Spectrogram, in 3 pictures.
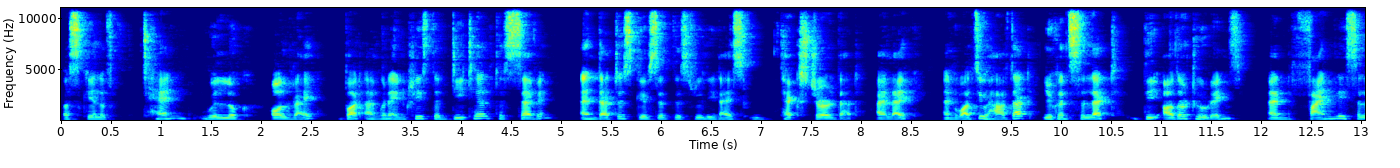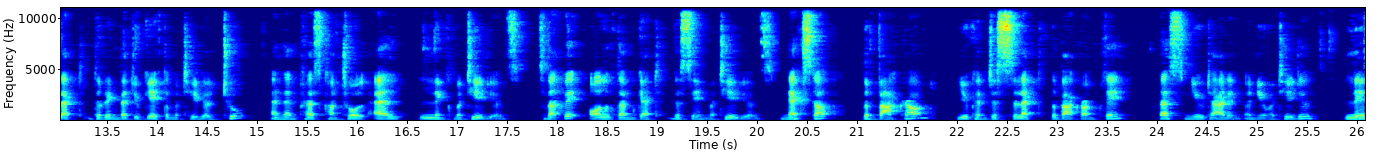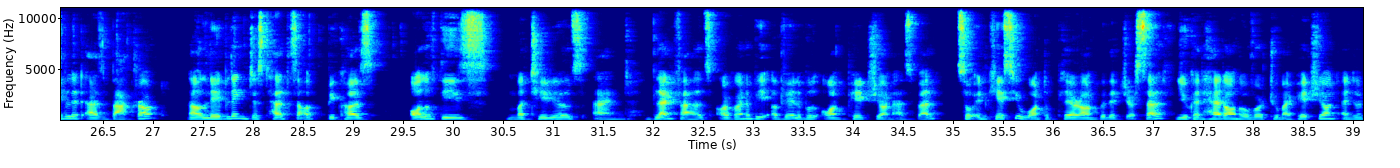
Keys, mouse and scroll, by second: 3.2-4.9 drag, 5.1 scroll down 2, 5.6 shift+middle click, 6.3-7.0 scroll up 3, 7.1-7.7 shift+middle drag, 7.7 scroll up 1, 8.6-9.7 scroll down 2, 9.7 shift+middle click, 9.7 scroll down 2, 10.1 click, 11.2 shift+click, 13.7 shift+click, 15.8 ctrl+l, 17.7 scroll down 3, 18.3 space, 18.9-20.2 scroll up 3, 20.3 space, 20.7 scroll down 2, 21.3 click, 24.0-24.5 drag, 26.9-29.5 drag, 33.3 middle click, 34.0-35.4 scroll down 3, 37.2 middle click, 38.6-39.0 scroll up 2.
